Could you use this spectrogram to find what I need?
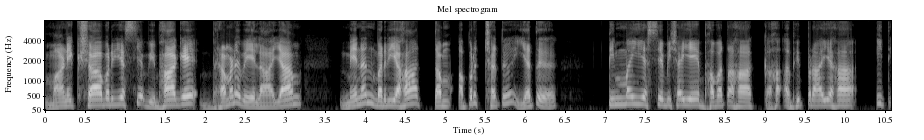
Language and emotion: Sanskrit, neutral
